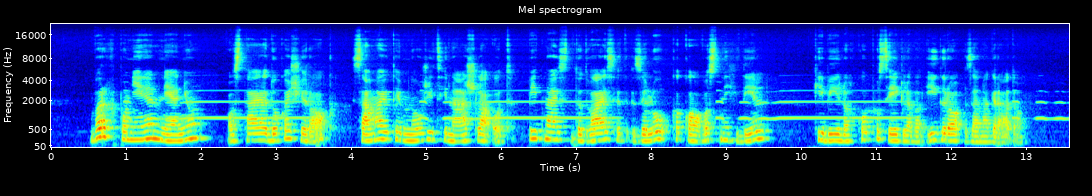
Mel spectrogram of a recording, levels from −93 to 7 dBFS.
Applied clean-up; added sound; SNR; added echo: none; Wind instrument, woodwind instrument; 15 dB; none.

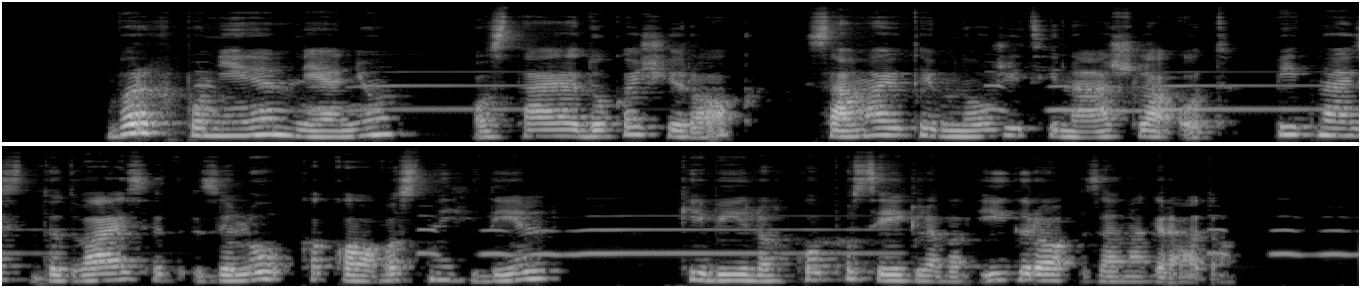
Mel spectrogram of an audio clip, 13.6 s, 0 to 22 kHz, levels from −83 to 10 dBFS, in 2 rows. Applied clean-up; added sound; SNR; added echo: classical method spectral subtraction.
